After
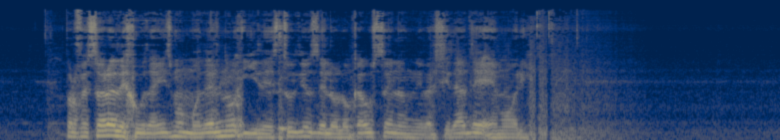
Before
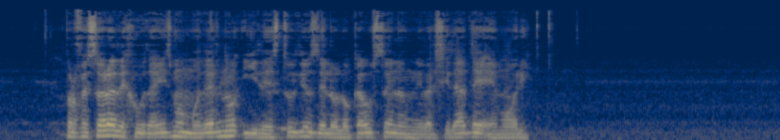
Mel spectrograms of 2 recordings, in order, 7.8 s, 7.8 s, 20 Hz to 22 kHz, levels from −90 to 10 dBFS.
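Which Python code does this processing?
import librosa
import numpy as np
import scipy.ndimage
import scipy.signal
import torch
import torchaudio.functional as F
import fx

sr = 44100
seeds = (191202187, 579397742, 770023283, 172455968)

y = fx.sustainer(x, sr, db_per_s=22.0)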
